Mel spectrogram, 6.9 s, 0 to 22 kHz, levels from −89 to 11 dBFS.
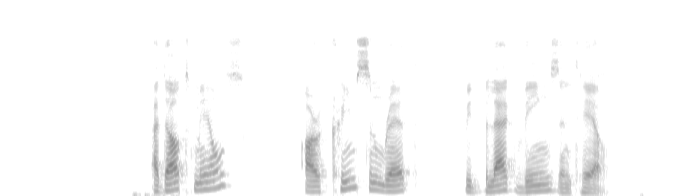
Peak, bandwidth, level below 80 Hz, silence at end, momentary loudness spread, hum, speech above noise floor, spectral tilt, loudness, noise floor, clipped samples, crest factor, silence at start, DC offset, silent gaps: -32 dBFS; 10 kHz; -86 dBFS; 0.85 s; 13 LU; none; over 37 dB; -5 dB/octave; -54 LUFS; under -90 dBFS; under 0.1%; 24 dB; 1.35 s; under 0.1%; 1.41-1.45 s, 2.47-3.02 s, 4.20-4.64 s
